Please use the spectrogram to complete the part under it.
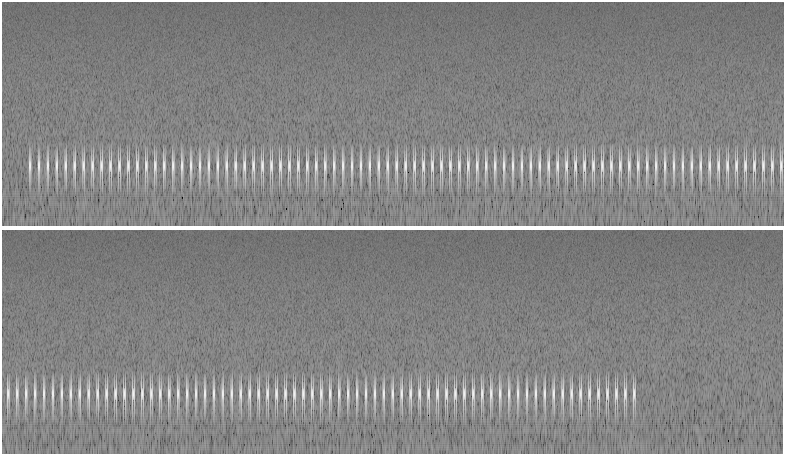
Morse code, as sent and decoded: none

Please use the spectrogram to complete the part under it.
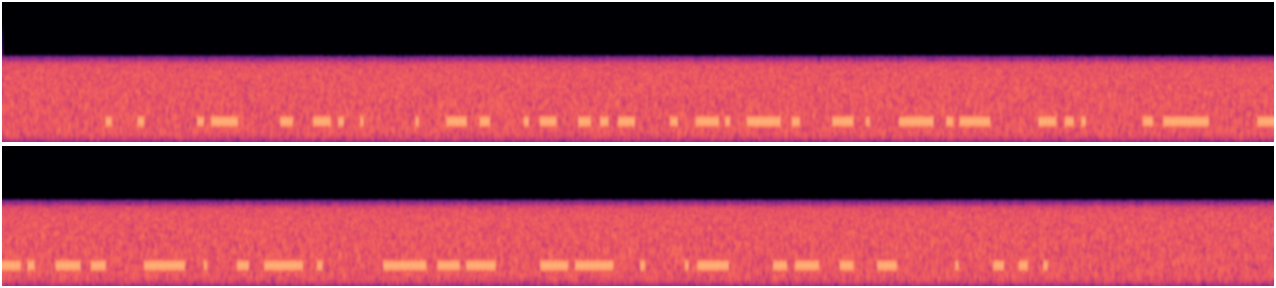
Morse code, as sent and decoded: none

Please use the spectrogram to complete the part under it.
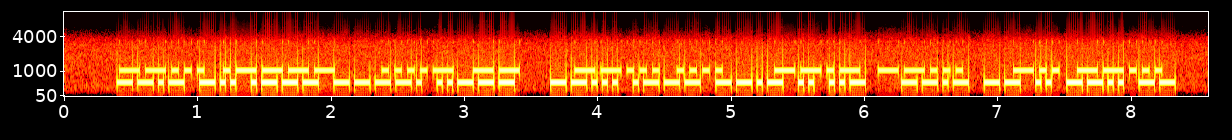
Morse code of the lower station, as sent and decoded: --.- -.. .--- ----. ..--- / --... .--- --.- .. ..- / --.- -- .. --.. --
QDJ92 7JQIU QMIZM

